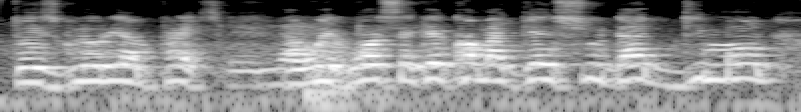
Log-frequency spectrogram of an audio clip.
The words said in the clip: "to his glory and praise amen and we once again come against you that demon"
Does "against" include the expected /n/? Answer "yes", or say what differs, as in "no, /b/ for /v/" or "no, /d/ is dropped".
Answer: yes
